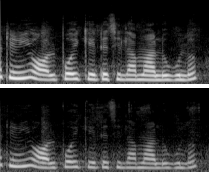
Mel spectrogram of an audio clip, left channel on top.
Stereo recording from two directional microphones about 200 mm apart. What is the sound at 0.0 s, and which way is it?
Speech, 25° left (ahead or behind).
